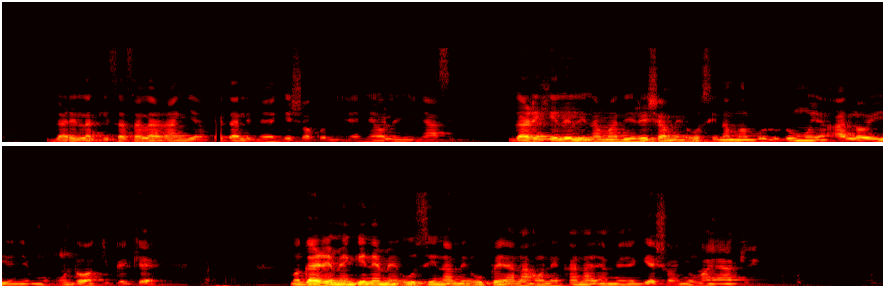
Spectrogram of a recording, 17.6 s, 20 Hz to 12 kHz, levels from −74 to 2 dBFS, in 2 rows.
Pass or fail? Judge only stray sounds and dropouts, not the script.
fail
